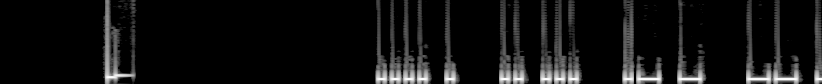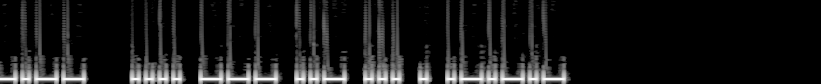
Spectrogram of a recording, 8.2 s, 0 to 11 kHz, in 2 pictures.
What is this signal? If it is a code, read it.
Morse code, heard as a keyed tone, about 34 wpm, 700 Hz. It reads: HE IS AT MY HOUSE.
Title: Sentences from Top 200 Words 35wpm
